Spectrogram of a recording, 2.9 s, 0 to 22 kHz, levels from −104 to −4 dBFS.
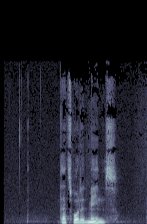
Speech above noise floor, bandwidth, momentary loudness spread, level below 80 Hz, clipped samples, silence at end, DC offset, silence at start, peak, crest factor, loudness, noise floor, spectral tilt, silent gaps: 41 dB; 15.5 kHz; 10 LU; -74 dBFS; under 0.1%; 0.65 s; under 0.1%; 1.2 s; -8 dBFS; 22 dB; -26 LUFS; -66 dBFS; -6 dB/octave; none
